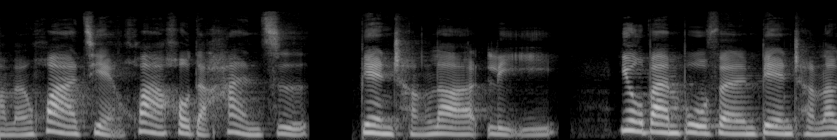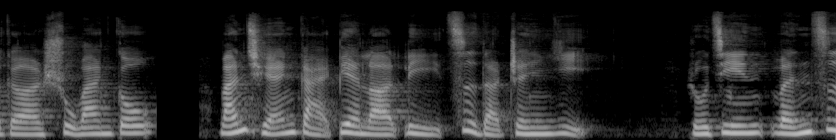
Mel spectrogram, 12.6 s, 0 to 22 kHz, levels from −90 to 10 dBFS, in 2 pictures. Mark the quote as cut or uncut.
uncut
